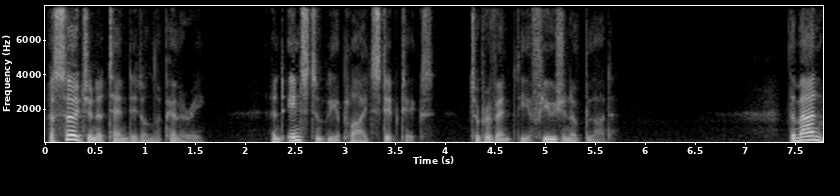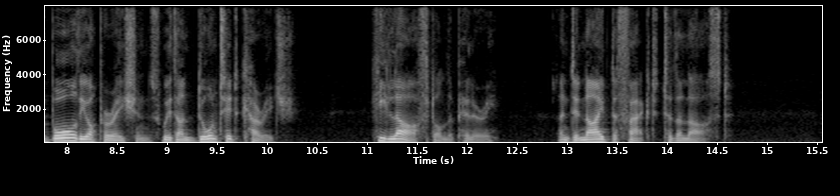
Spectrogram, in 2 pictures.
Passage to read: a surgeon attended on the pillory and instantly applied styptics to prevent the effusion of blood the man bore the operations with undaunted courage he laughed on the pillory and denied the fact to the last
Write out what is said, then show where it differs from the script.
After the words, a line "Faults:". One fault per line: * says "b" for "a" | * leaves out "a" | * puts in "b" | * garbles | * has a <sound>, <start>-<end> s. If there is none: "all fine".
a surgeon attended on the pillory and instantly applied styptics to prevent the effusion of blood the man bore the operations with undaunted courage he laughed on the pillory and denied the fact to the last
Faults:
all fine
